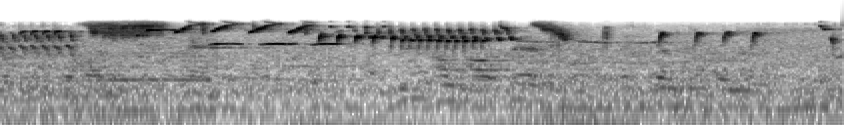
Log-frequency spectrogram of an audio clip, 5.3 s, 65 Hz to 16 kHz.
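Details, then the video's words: Hooded siskin song from F1 birds of Colombian origin: a lively mix of high chirps, buzzy trilled phrases and slurred whistles, fading into a string of spaced, sharp notes. "Kaputzensijs F1 (Sound) Guadeloupe 1, ( sound of the kaputzensijs birds)"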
